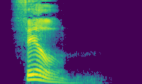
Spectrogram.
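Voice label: "film", English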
